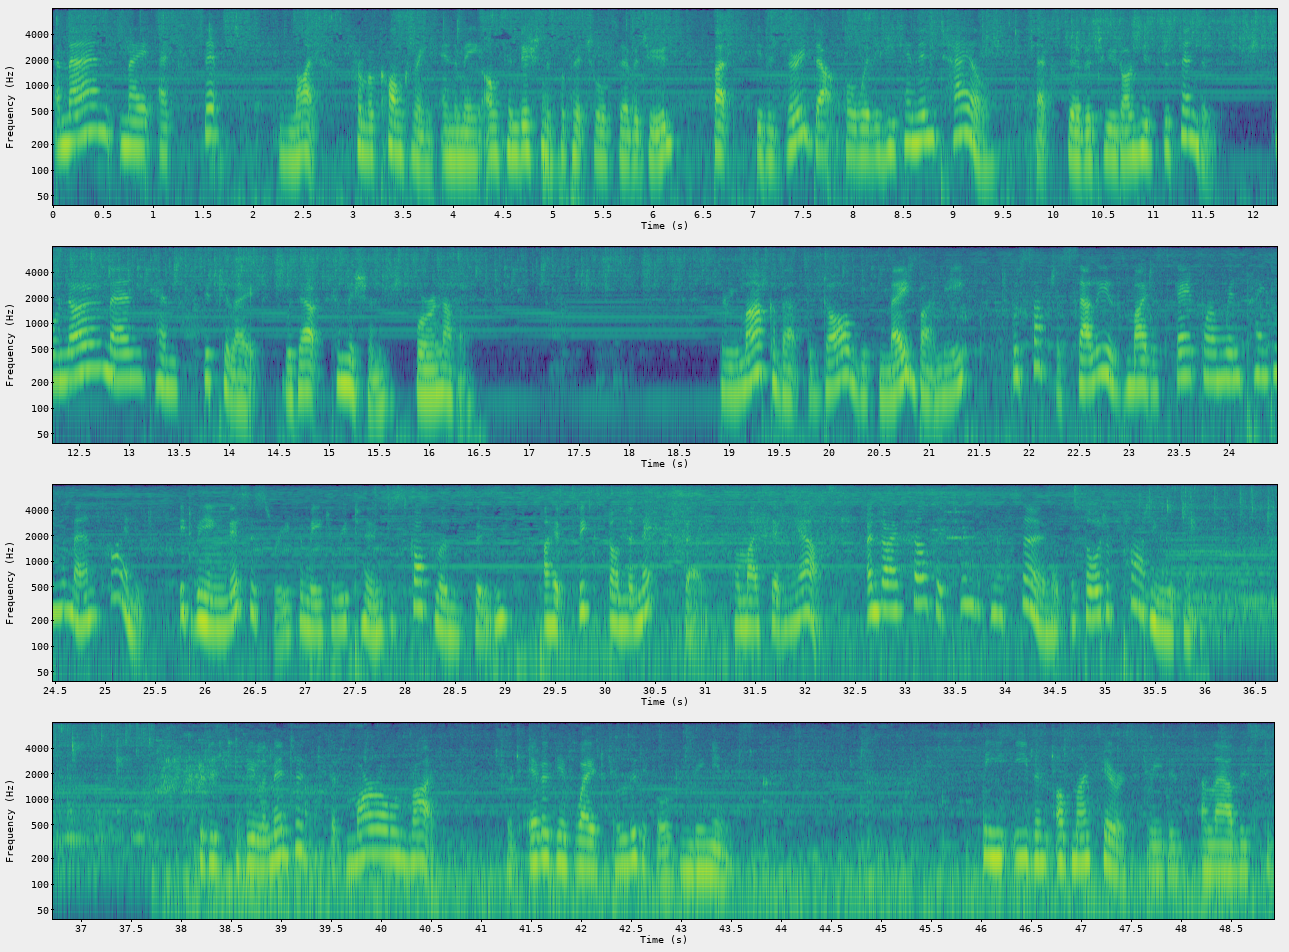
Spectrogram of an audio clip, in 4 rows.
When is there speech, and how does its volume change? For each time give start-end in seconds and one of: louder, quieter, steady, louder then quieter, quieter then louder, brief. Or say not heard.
0.0-16.6 steady
18.9-36.0 steady
38.1-43.7 quieter then louder
46.0-48.8 brief.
